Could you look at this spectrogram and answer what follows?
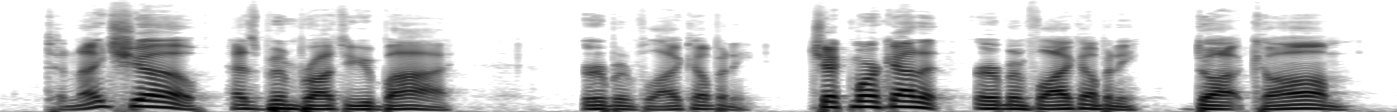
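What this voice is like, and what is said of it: Announcer-style radio voice. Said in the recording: “I love doing a radio voice for plugs ... I was so into the radio voice.”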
